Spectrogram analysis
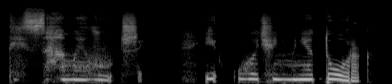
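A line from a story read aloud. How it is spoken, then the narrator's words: Passionate whisper. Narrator (Russian): горячо прошептала я в шею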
